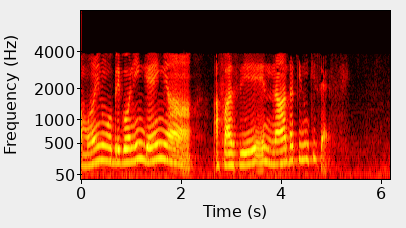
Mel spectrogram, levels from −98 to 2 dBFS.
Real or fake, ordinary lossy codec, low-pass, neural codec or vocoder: real; AAC, 16 kbps; 7.2 kHz; none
